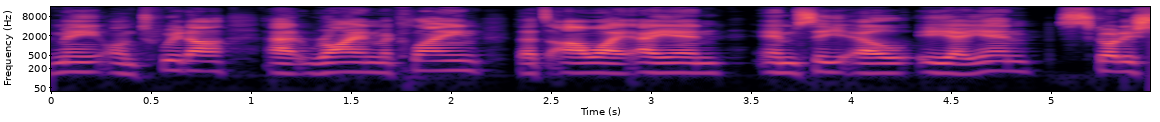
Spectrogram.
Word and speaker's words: McLean: on Twitter at Ryan McLean. That's RyanMclean, Scottish spelling. Don't ask me why we spell it like that, but still pronounce it McLean.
